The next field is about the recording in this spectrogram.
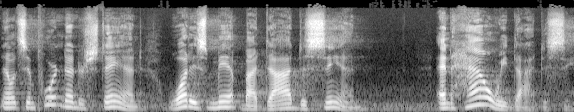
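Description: Vocal fry at a moderate pace, with very wide pitch swings. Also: man, fairly high pitch for a man. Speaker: pastor. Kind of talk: sermon. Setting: church.

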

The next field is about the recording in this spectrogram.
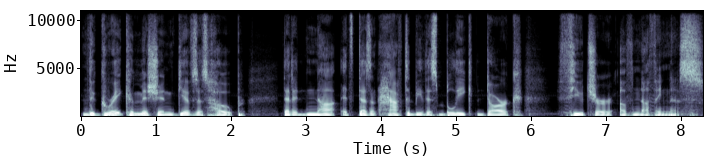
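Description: In a US Midwestern accent, a man speaks very slowly at a fairly low pitch. His pitch variation is ordinary, and the sound is dry and close with no echo. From Iowa, US Midwest. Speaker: pastor. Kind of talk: podcast monologue reflecting on a sermon. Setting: church office. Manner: casual, conversational.

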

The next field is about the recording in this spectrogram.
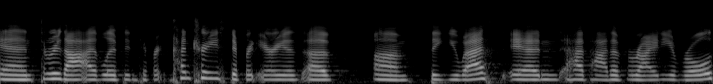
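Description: In an American accent, a woman with a fairly high voice speaks at a moderate pace in a flat monotone. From US Northeast, Boston area. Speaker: church staff administrator. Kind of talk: personal testimony. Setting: church service with congregation.

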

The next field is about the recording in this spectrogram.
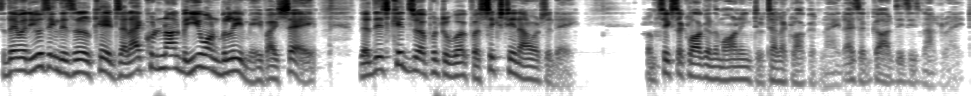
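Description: This man talks at a moderate pace in a medium pitch, with vocal fry, very wide pitch swings and big swings in loudness. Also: very clean recording, silent background. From India. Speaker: pastor and ministry founder. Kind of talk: interview testimony.

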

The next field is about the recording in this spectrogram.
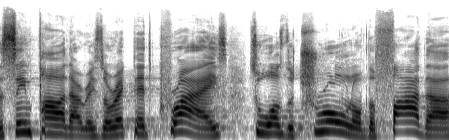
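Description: A man talks at a fairly slow pace with a Nigerian accent. His intonation is lively and his tone animated. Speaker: preacher. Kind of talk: sermon ending in a fervent, pleading prayer, spoken to God. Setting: church. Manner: earnest, impassioned, pleading; animated, rhetorical, audience-engaging.

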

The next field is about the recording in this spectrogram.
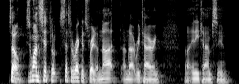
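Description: A man with an unremarkable speaking voice, fairly low pitch, moderate pace and lively intonation, on a very clean recording with a silent background. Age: 60s. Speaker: pastor. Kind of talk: sermon. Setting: church.

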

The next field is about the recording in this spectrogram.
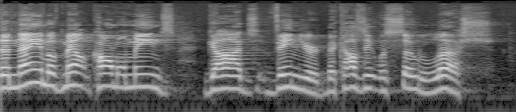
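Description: Speaking very slowly in a Southern US accent, a man uses a high pitch. His pitch varies in an ordinary way. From US South. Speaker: pastor. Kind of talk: sermon.

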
